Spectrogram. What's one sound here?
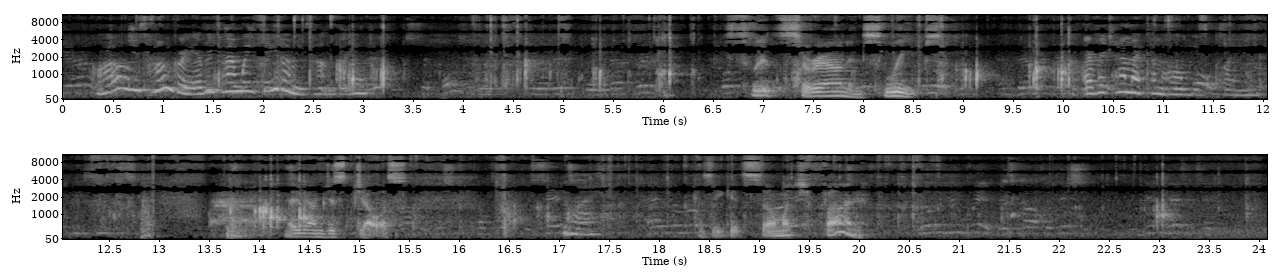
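A puppy eats noisily from a metal bowl, its food clinking against the metal.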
